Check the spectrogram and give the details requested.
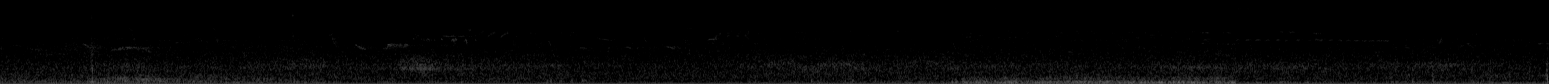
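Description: Faint ambience with birds chirping and trilling now and then, and a low rumble from about ten to twelve seconds in.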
